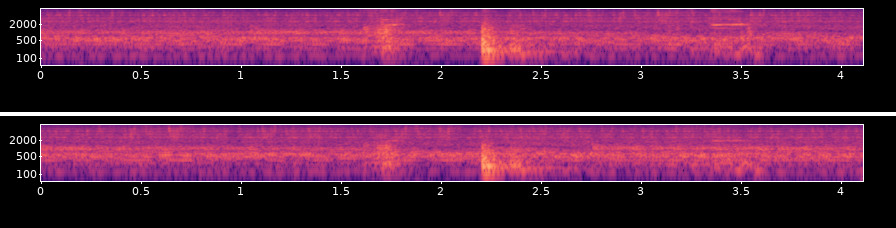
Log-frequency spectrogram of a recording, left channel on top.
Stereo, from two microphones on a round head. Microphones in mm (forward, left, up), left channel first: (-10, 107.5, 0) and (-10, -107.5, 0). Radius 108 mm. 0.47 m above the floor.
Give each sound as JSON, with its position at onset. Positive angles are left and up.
{"t": 1.6, "sound": "a clink", "side_deg": 60}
